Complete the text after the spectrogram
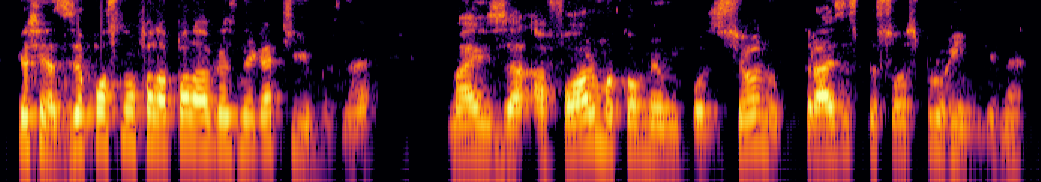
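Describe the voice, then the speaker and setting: Dark, husky-voiced male host. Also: a little high, a little fast. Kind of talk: casual interview chat. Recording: dull, muffled sound.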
